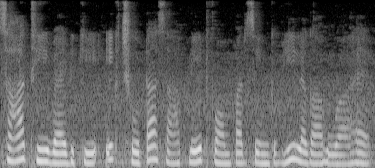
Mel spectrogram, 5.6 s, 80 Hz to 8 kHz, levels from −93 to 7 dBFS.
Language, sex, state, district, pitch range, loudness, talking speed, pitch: Hindi, female, Madhya Pradesh, Katni, 170-200 Hz, -14 LUFS, 150 wpm, 180 Hz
